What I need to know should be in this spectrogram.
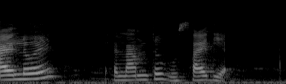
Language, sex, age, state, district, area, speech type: Assamese, female, 30-45, Assam, Dhemaji, rural, read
